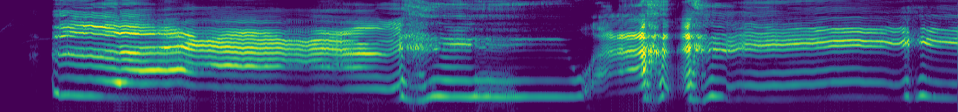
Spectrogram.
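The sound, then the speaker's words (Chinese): A voice imitates a baby crying: loud, high, sustained wails that waver in pitch, broken by a short gasp or sob about halfway and a brief catch near the end. “车厢宝宝还是一直哭，嘟嘟只好边跑步边发出好玩的声音，想让车厢宝宝安静下来。”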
